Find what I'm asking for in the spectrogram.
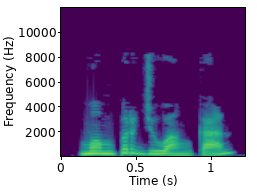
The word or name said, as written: memperjuangkan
